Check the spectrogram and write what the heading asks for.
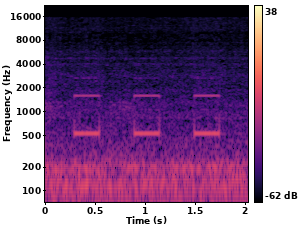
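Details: Nihon Kohden defibrillator in AED mode, hospital ICU nursing training: three evenly spaced mid-pitched electronic beeps about every 0.6 seconds while pads are applied to right upper chest and left side; AED prompt beeps.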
